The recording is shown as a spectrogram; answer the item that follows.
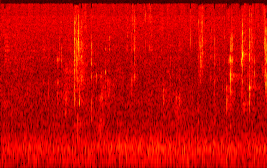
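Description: A person chews pasta close to the mic, soft wet mouth sounds and small squishes repeating over a steady background hum.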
